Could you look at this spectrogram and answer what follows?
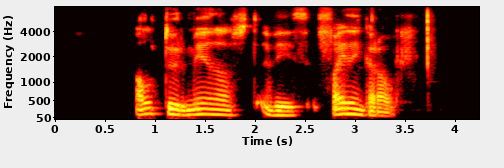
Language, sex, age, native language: Icelandic, male, 18-19, Icelandic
